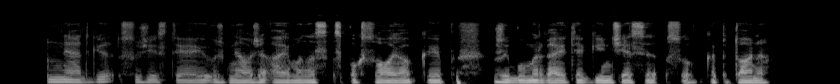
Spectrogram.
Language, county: Lithuanian, Kaunas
